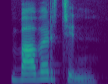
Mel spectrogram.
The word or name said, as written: बावरचिन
